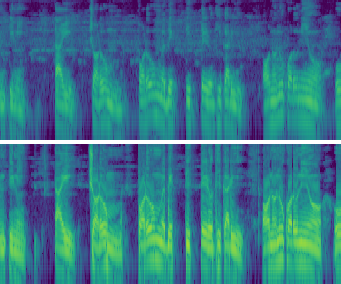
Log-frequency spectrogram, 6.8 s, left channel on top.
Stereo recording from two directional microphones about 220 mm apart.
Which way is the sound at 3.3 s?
75° right (ahead or behind).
